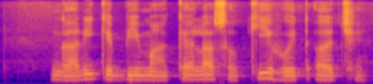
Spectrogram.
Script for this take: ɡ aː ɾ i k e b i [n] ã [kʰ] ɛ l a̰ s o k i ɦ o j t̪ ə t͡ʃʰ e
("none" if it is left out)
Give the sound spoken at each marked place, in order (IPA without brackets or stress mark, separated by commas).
m, k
